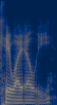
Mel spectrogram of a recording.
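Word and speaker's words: Kyie: k-y-i-e yeah okay um still pronounced Kyle though yeah it's it's fresh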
